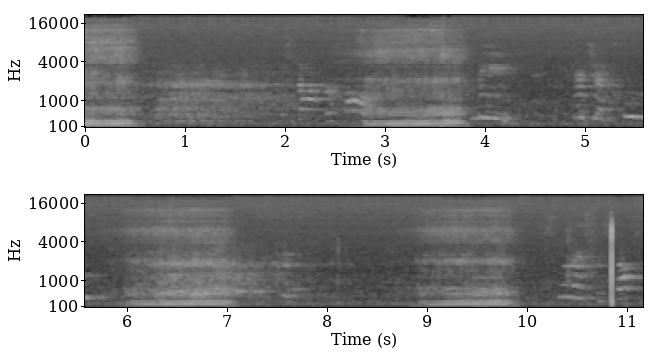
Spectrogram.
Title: snoring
